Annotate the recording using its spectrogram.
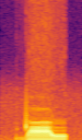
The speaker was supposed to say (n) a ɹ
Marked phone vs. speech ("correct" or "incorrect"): incorrect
